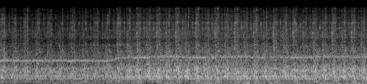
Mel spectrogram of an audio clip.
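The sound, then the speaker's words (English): A sewing machine stitches around the outside edge of a paper wallet made from a book page, giving a steady, continuous mechanical whirr with a fast, even rhythm throughout. “I'm just going to sew around the outside of this. I hope that's not too noisy for everybody. It's going to be a pretty quick sew.”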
